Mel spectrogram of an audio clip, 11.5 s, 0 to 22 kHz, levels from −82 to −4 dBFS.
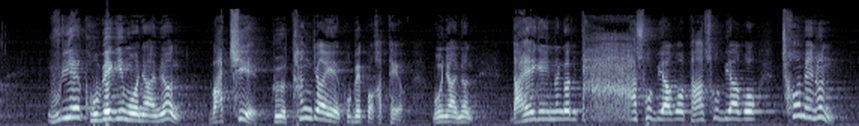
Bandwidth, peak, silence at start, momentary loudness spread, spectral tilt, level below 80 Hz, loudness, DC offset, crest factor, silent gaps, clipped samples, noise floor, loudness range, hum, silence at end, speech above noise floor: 16 kHz; 0 dBFS; 0.65 s; 12 LU; -4 dB/octave; -54 dBFS; -20 LUFS; under 0.1%; 20 dB; none; under 0.1%; -51 dBFS; 5 LU; none; 0.35 s; 32 dB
